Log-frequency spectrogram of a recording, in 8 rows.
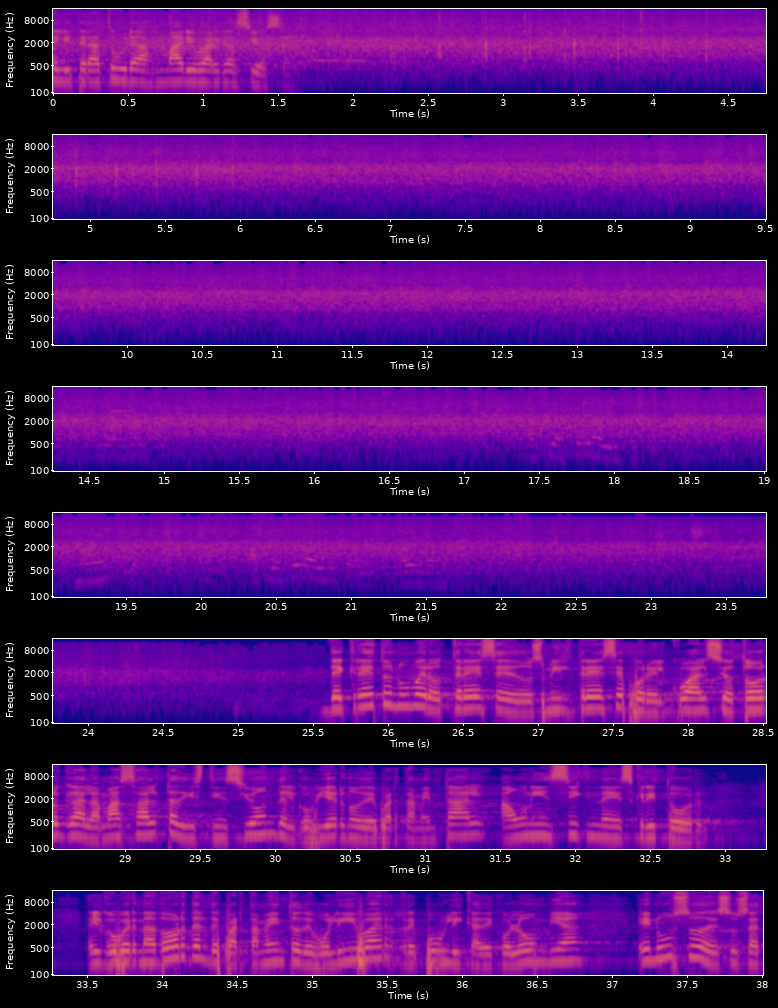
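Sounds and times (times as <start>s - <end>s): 
speech: 0.0s - 1.8s, 25.6s - 37.9s
large crowd clapping: 0.0s - 25.6s.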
